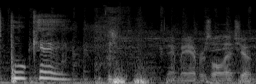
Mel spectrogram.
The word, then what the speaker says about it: Bucket: Kind of like the Bucket Woman, it's bouquet.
